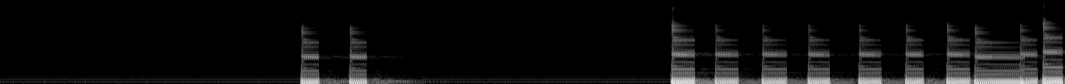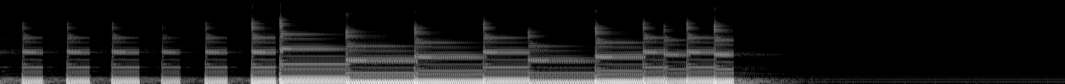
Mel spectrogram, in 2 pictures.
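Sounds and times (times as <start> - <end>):
bass: 3.0 - 4.2, 6.7 - 18.6.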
